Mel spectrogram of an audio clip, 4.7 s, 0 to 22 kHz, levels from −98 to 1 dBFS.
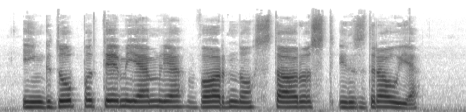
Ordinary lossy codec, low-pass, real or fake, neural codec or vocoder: MP3, 64 kbps; 19.8 kHz; fake; vocoder, 44.1 kHz, 128 mel bands, Pupu-Vocoder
